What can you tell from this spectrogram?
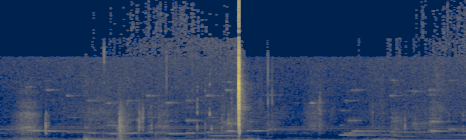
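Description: A faint ice cream truck jingle plays, its thin melodic tones drifting over a low background hum, with soft ticking and one sharp click partway through.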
